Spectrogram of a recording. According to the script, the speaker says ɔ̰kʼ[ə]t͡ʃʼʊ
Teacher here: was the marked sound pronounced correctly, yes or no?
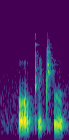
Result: no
